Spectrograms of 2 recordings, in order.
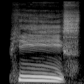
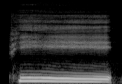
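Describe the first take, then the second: First: It sounds quick and tense. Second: It sounds slow and very relaxed.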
